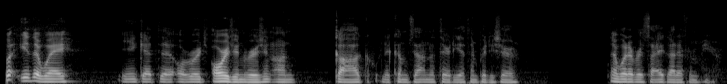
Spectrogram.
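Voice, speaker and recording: A man's voice: on the low side, fairly even intonation, fast talker, darkish tone, no room sound. A man streaming a game with casual, rambling commentary, thinking aloud as he searches for words and reads things out. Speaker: video game streamer and host.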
